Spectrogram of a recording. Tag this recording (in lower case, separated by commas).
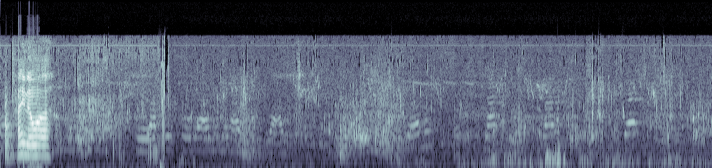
kayak, boat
